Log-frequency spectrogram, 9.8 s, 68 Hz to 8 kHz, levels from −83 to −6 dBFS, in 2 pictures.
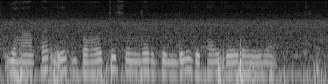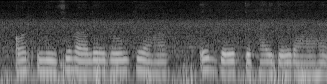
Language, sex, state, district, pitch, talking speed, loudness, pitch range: Hindi, male, Maharashtra, Solapur, 120 Hz, 135 wpm, -35 LUFS, 115-130 Hz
